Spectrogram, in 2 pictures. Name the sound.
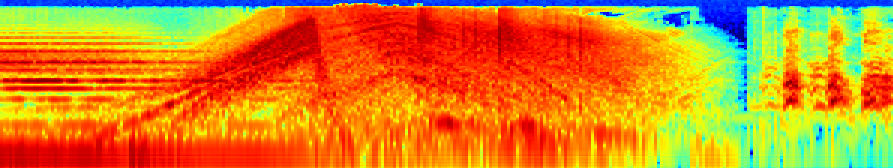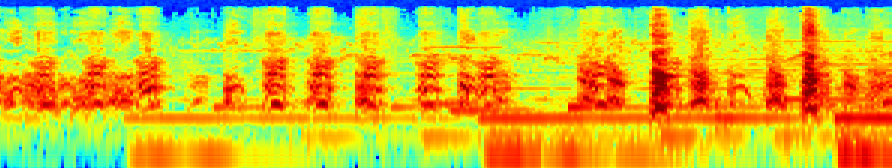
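hunting dogs barking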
